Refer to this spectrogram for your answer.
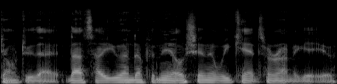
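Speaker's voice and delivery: usual speaking voice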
